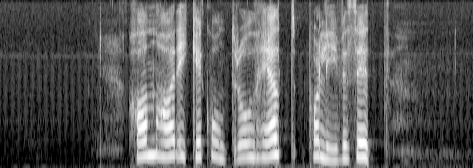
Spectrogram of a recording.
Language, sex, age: Norwegian, female, 50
